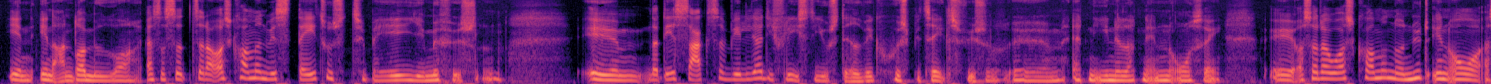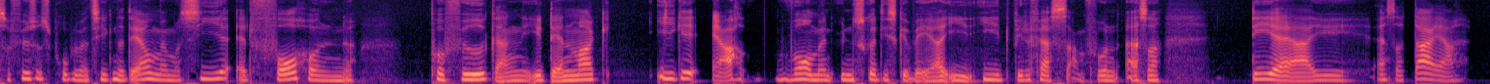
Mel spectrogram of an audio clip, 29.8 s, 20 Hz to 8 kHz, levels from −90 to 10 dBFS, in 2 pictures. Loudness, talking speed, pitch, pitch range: -20 LUFS, 165 wpm, 180 Hz, 165-200 Hz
